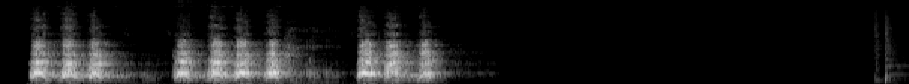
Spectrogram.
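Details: Black cocker spaniel on bath day: three quick bursts of sharp barks, each holding three to four loud yaps, then silence with one faint click near the end.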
